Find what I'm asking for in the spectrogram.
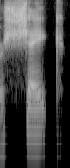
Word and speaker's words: sheikh: The word spelled S-H-E-I-K, or S-H-E-I-K-H, was borrowed from Arabic in the 1500s, and it can be pronounced as either sheikh or sheikh in modern English. And we also have the word spelled G-E-I-S-H-A from Japanese, and at least in American English, it can be pronounced as either geisha or geisha.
